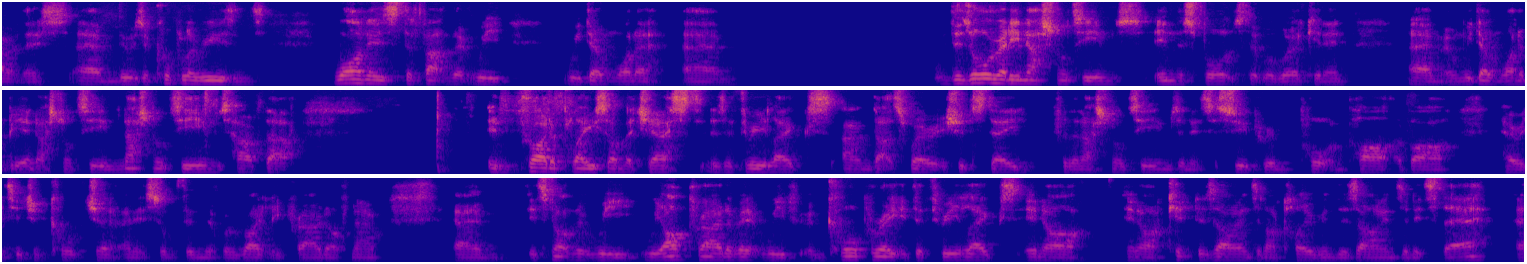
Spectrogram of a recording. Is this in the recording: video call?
yes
